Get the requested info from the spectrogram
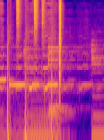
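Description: Intro music with a heavy beat and held notes, cutting off a little over a second in; a short held note follows near the end.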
